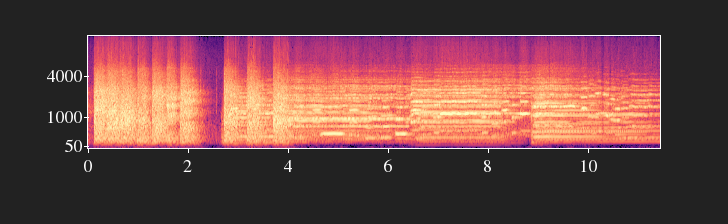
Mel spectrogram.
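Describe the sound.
Gunshots fired during a struggle crack out in a rapid, irregular burst of sharp reports. Sustained dramatic music with long held tones follows them.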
